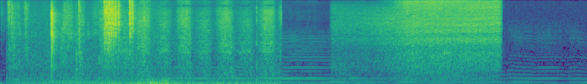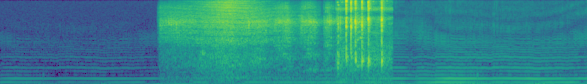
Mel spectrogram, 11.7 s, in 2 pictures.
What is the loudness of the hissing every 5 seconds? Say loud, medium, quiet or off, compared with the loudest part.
loud, loud, off.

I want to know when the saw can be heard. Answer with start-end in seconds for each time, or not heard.
0.9-2.9, 7.5-9.7.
